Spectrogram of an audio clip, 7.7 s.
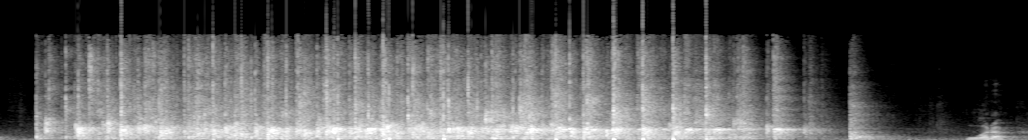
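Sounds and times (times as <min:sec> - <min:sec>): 
eighth-grade class applauding during a classroom radio show: 0:00.2 - 0:06.7.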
